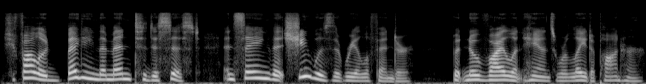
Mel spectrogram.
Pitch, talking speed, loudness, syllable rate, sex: 205 Hz, 215 wpm, -18 LUFS, 5.5 syllables/s, female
